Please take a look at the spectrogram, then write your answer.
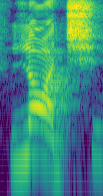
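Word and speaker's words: lodge: लॉज. लॉज. डी यहाँ देखो D silent हो रहा है ना तो D सब में साइलेंट होता जाएगा और ज ज बोलते जाएंगे हम.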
